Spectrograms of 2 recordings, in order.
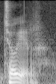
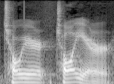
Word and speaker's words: choir: Yo esta ya no recuerdo cómo la pronunciaba, que decía choir, choir, o algo así, ni idea. ¡Wow! Agarraos a la pronunciación, que si no la sabéis, os va a llamar la atención, porque se dice... ¿Do you know? ¿La sabéis? No, se dice, fijaos, choir. ¡Choir! ¡Yeah! ¡Choir! Completamente diferente.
